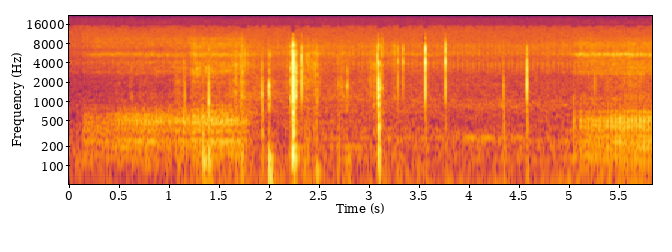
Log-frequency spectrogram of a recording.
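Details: Snoring from a sleeping grandmother, recorded in the morning after an overnight stay: a low, rattling snore on breathing in, then a quiet pause with faint clicks and rustling before the next snore.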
